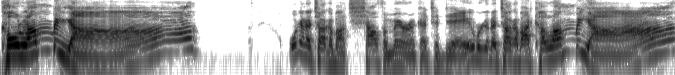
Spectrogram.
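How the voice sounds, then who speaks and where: A man puts on a gruff character voice, high in pitch, with very wide pitch swings. He moves at a moderate pace. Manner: gruff, like a gangster.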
